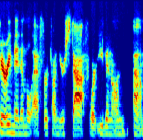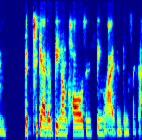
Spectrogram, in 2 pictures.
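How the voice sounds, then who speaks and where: The pace is fairly quick. The sound is dry and close, with no echo. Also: woman. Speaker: product specialist presenting a webinar. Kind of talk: webinar Q&A. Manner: fast; animated.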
